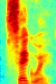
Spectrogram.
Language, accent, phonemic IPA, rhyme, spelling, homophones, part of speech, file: English, US, /ˈsɛɡweɪ/, -ɛɡweɪ, segue, Segway, verb / noun, En-us-segue.ogg
- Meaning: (verb) 1. To move smoothly from one state or subject to another 2. To make a smooth transition from one theme to another 3. To play a sequence of records with no talk between them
